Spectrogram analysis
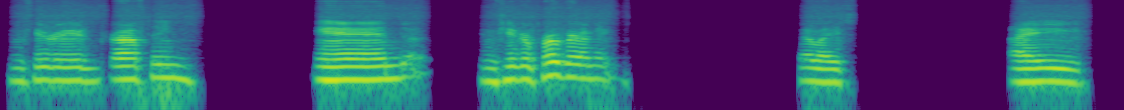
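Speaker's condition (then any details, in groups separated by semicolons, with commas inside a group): Cerebral palsy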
